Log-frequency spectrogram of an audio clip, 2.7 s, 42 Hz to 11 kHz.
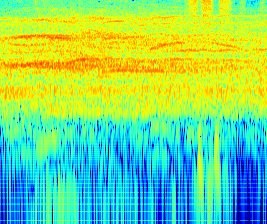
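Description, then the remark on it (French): A large crowd of about 370 pupils of the Lycée français Bonaparte in Doha cheering at the Al Sadd club stadium as they welcome the French football team. The cheering is a steady, dense roar, with a couple of brief rising whoops standing out near the end. “Oui, le stade du club d'Al Sadd, pelouse impeccable, et il y avait tout à l'heure donc ce comité d'accueil enthousiaste, beaucoup de ferveur.”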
